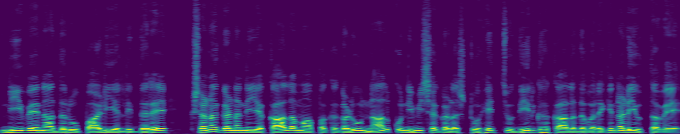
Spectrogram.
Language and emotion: Kannada, neutral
